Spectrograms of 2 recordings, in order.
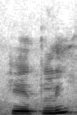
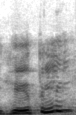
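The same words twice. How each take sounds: First: A father calling her pet name from behind, a touch louder; a lightly voiced father calling his daughter. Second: Mildly startled, questioning rise on हेतली; a touch of shock hearing an old pet name. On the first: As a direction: call out the nickname warmly from behind her. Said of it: "तभी हेतल को पीछे से आवाज़ आई". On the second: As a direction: repeat हेतली in disbelief. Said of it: "Hetal चौंक गई". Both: A narrator's reading.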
